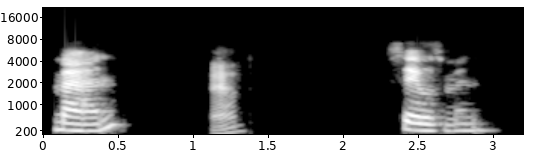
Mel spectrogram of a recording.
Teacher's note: whatever the sound was it's turned into AWA when it's not the stressed syllable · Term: reduced syllable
